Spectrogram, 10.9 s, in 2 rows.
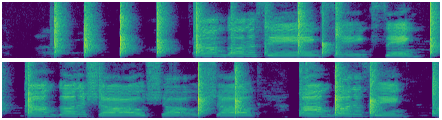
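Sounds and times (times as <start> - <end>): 
people clapping hands: 0.6 - 4.4, 5.3 - 6.9, 7.6 - 10.9
speech: 2.7 - 10.9.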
